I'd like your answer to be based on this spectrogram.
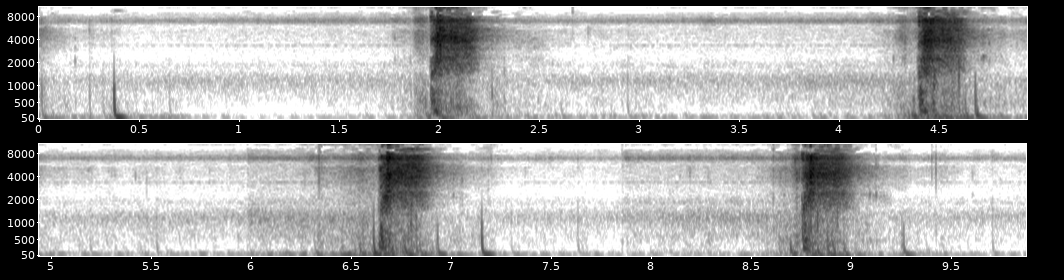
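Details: Ordinary repeated sneezing: four sharp, explosive sneezes about two seconds apart over steady background hiss.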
